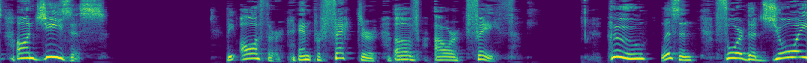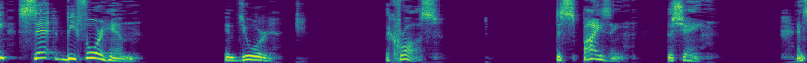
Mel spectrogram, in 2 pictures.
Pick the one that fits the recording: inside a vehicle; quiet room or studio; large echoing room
large echoing room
